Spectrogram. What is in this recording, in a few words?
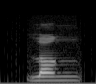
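"leng", Chinese, first tone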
